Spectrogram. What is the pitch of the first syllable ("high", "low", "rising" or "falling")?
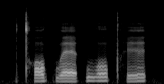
rising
